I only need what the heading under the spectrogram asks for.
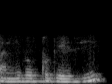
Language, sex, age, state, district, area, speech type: Telugu, male, 30-45, Andhra Pradesh, West Godavari, rural, conversation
